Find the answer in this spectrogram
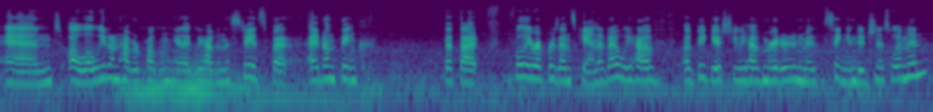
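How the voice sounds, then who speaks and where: A woman's voice: sits high, huge pitch swings, brisk. A woman giving an earnest, fluent street-interview answer. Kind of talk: street vox pop answer. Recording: outdoors with loud traffic.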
